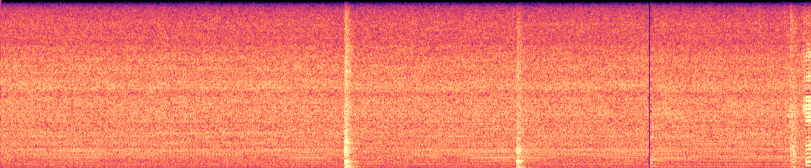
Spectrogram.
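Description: Steady low background hum with two short knocks, the first about four seconds in and the second, softer, about two seconds later.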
